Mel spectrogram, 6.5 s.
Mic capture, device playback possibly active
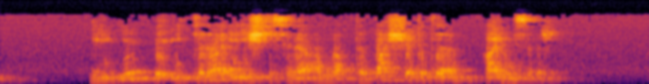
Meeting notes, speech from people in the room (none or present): none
